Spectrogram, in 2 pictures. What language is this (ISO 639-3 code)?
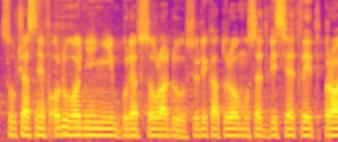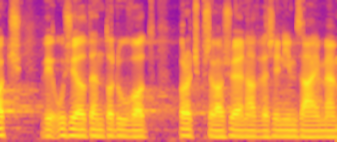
ces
